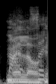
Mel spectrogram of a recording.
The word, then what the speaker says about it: Mallorca: Nej, M-A-L-L. – Siger man stadig Mallorca? – Nej, Mallorca. Fordi man siger Mallorca. – Dobbelt L udtales J.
